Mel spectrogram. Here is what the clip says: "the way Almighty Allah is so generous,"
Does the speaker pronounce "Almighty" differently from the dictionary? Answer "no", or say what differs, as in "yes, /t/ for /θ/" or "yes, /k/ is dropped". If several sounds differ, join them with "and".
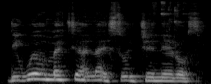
yes, /l/ is dropped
